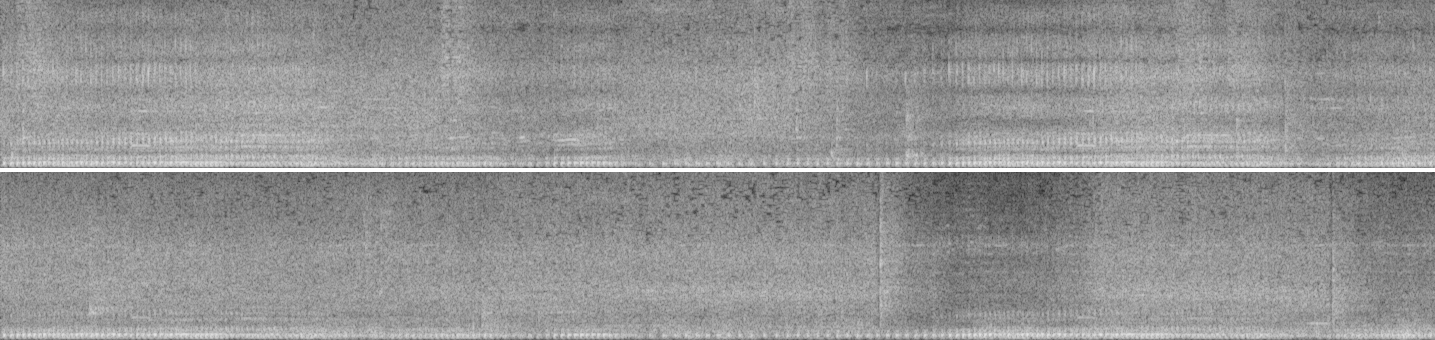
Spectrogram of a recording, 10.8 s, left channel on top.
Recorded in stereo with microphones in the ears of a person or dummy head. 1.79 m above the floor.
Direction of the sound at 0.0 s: 55° left (ahead or behind).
